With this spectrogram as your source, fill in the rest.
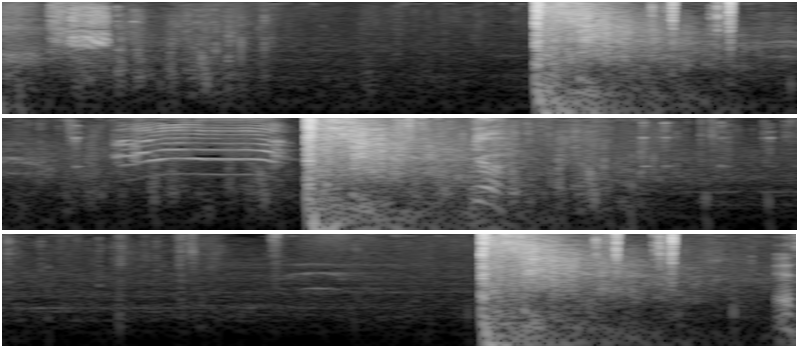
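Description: Gunfire from a weapon in the video game Days Gone, arriving as three loud sudden bursts spread across the stretch, each fading into a noisy tail, with softer game sounds and bird-like calls in between.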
